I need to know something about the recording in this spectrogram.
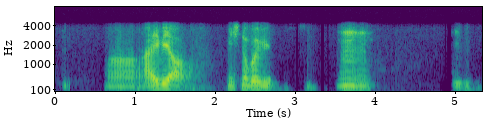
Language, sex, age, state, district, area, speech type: Assamese, male, 18-30, Assam, Golaghat, urban, conversation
